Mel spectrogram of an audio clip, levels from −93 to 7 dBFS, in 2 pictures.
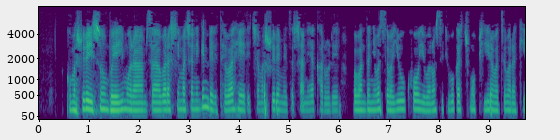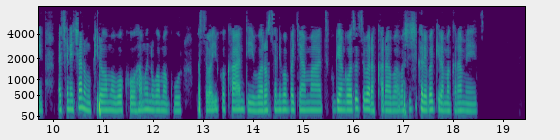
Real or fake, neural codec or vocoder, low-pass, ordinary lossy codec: real; none; 7.2 kHz; MP3, 32 kbps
